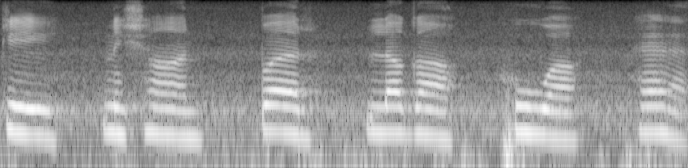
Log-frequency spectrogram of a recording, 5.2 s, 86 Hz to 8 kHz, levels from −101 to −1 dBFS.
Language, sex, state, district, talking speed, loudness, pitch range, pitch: Hindi, female, Haryana, Rohtak, 70 wpm, -14 LUFS, 205-225 Hz, 220 Hz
